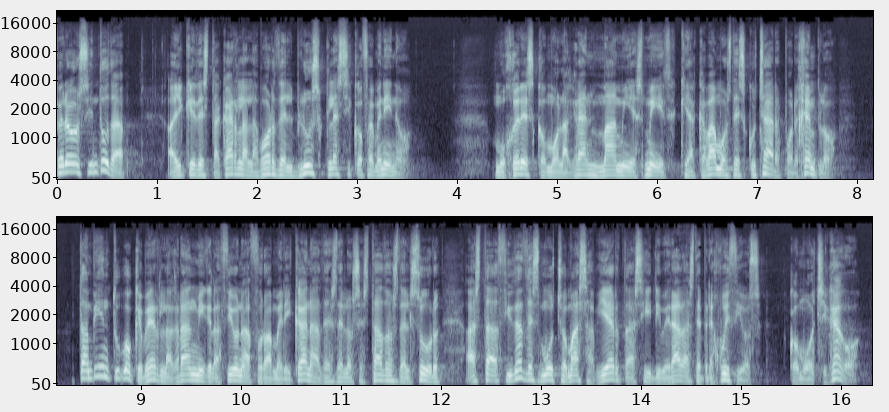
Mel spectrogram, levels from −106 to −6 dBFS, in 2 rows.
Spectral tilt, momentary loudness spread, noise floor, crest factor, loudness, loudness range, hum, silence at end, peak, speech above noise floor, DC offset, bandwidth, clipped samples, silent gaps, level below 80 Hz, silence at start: -3.5 dB/octave; 6 LU; -50 dBFS; 20 dB; -21 LUFS; 2 LU; none; 0.15 s; -2 dBFS; 28 dB; under 0.1%; 18 kHz; under 0.1%; none; -60 dBFS; 0 s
